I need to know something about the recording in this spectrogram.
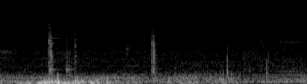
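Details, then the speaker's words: Sharp, irregular clicks over a low rumble from the prop on a 1989 boat with an OMC Cobra drive. Reverse is not fully engaging though it should be locked, while forward engages fine; shift misadjustment suspected. "when we put the boat in Reverse like I'm going to do now and you come back to the prop it's not fully engaging interverse should be locked right now and you can hear that"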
